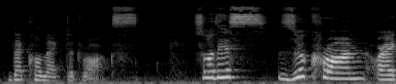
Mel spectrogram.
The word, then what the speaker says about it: zircon: If I would pronounce it German, zircon, that would be easy. In English, zircon, who knows?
